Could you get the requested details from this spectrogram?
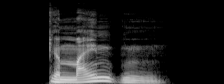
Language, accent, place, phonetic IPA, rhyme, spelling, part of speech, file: German, Germany, Berlin, [ɡəˈmaɪ̯ndn̩], -aɪ̯ndn̩, Gemeinden, noun, De-Gemeinden.ogg
- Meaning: plural of Gemeinde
